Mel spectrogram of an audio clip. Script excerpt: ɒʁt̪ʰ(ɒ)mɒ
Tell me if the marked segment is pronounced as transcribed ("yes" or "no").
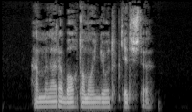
yes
